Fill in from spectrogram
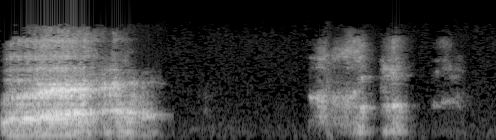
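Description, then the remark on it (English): A voice imitates a slime ooze creature's pained, gurgling groan as a staff pushes through a barrier and strikes its body: one loud, throaty burst lasting under a second, then after a pause a few shorter, choppier grunting sounds trailing off. “you see it gives a bit of a resistance to your staff, and then you push through it, and your mat your staff makes contact with this the body as it's a”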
